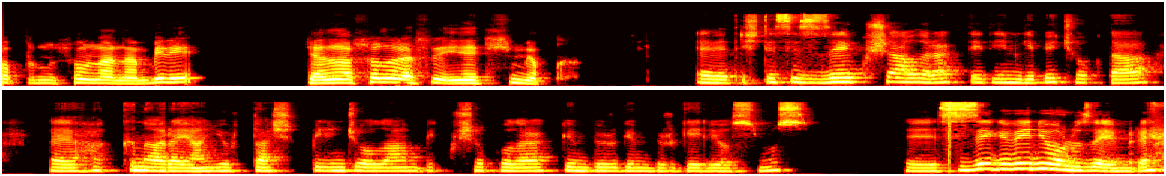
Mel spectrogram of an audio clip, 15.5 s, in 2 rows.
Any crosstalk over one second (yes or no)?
no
